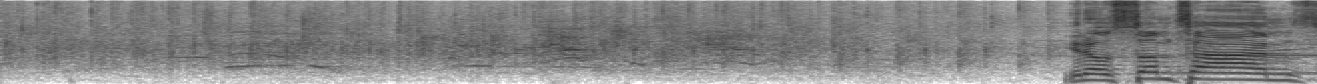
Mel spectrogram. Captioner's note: cheers and applause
